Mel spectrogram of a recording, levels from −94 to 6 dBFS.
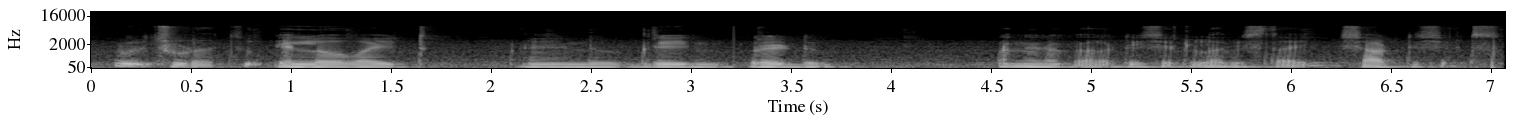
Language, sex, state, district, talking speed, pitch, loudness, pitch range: Telugu, male, Telangana, Karimnagar, 125 wpm, 100 Hz, -27 LUFS, 95-115 Hz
